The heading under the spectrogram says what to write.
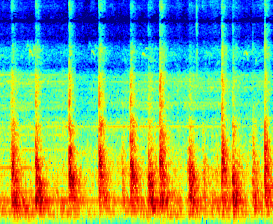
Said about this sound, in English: Sadly, there's no water in the slide. You can hear the cow's hooves clattering along, and you don't get to see the cow actually make it to the bottom of the slide and kasploosh into the water.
